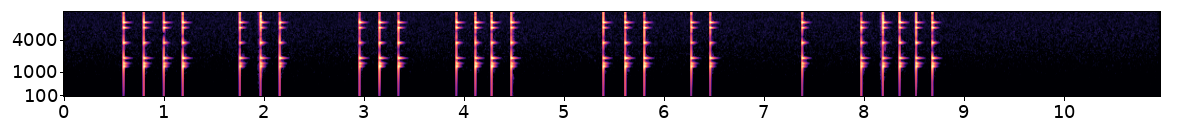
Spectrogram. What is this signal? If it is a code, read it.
Tap code, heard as taps on glass, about 5 knocks a second. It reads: SOME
